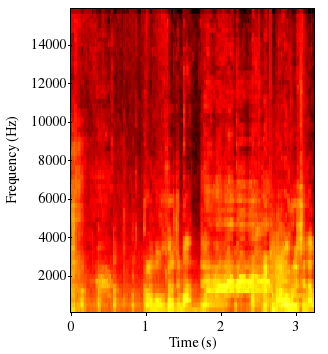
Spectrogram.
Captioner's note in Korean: 웃음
